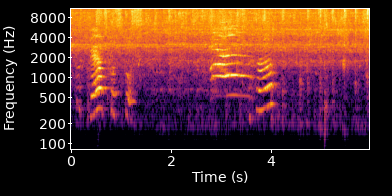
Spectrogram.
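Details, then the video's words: Cat called Puss Puss protesting during a bath, giving a few short wavering meows then a longer drawn-out cry, with a person talking softly and water sounds in the background. "Bathing my cat "puss puss""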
